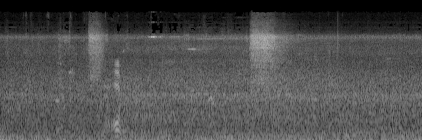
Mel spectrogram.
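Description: City traffic: a steady low rumble of vehicles, with a short hiss near two seconds in and a stronger one about five seconds in.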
